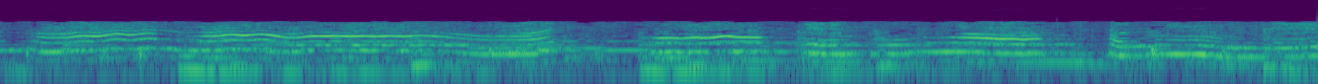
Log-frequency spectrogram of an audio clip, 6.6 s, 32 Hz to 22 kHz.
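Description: Woman singing a 1940s Hindi film song with a wavering, ornamented melody over instrumental accompaniment, played from a 78 RPM record transfer with no treble above about 4 kHz.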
